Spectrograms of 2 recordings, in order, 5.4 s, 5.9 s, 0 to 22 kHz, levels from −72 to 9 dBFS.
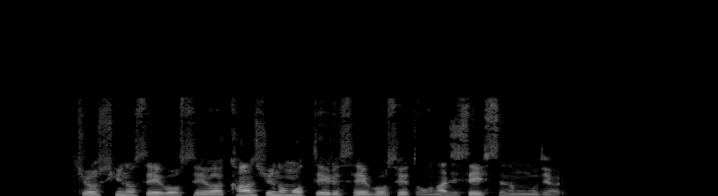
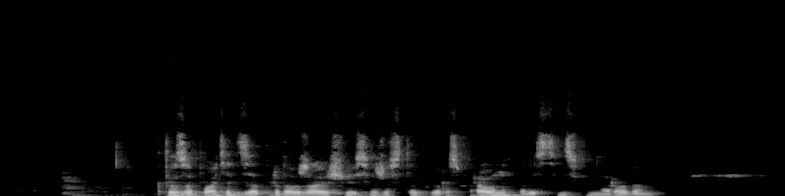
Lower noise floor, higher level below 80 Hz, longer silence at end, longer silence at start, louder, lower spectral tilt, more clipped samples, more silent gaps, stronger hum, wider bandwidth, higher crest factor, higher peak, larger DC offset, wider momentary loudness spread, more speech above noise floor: first, -82 dBFS vs -52 dBFS; second, -82 dBFS vs -64 dBFS; first, 1.2 s vs 1 s; second, 0.55 s vs 1.25 s; second, -31 LUFS vs -18 LUFS; about the same, -5 dB/octave vs -5 dB/octave; neither; neither; neither; first, 11.5 kHz vs 9.8 kHz; about the same, 20 dB vs 18 dB; second, -12 dBFS vs -2 dBFS; neither; about the same, 10 LU vs 8 LU; first, 52 dB vs 35 dB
